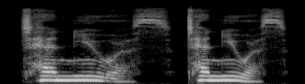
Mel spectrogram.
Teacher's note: Both US and UK have the same pronunciation of this word. Stress te. Keep new smooth, then soften us.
